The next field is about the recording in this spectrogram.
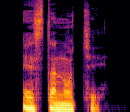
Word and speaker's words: esta noche: Esta noche. – Esta noche. – So, remembering that this is for Esther, you'll get a close enough pronunciation.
